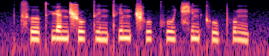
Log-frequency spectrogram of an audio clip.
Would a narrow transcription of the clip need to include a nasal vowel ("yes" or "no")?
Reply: no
